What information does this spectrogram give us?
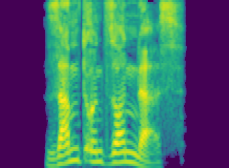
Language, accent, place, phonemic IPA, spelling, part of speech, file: German, Germany, Berlin, /zamt ʊnt ˈzɔndɐs/, samt und sonders, adverb, De-samt und sonders.ogg
- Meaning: the whole lot, each and every; collectively and each individual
